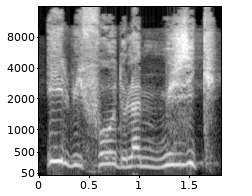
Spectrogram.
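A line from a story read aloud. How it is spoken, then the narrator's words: Plain. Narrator (French): dit la mère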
